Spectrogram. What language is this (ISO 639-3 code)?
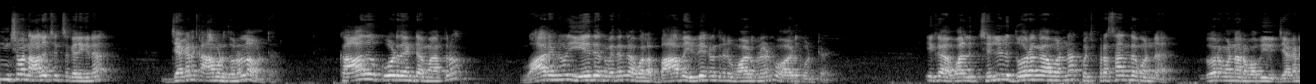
tel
